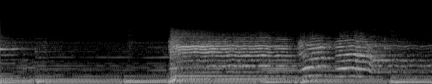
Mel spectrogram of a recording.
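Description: Electric blues band playing: a steady bass line under a guitar chord struck about a second and a half in, then a guitar line bending in pitch near the end.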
